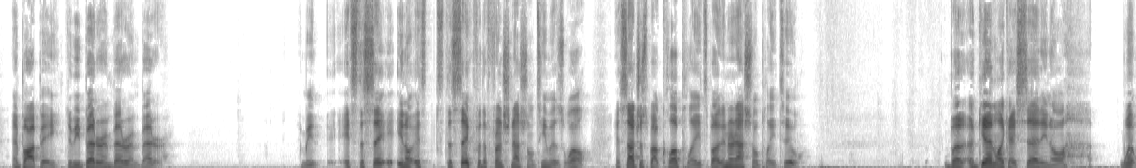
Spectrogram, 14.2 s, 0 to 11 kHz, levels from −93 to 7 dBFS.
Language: English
